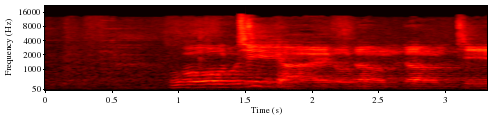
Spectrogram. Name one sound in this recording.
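A men's choir begins singing in harmony.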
